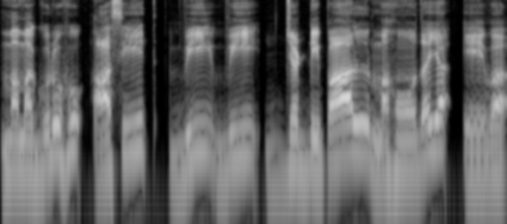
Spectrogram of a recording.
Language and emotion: Sanskrit, neutral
